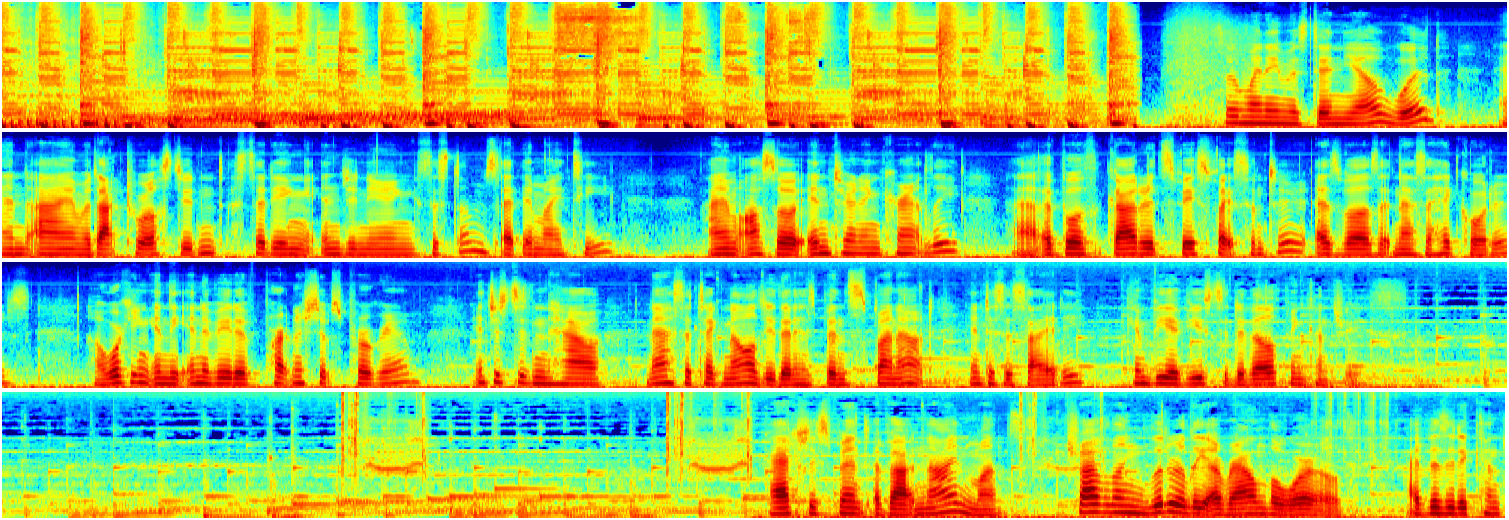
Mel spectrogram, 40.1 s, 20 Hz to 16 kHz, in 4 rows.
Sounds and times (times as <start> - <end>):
Music: 0.0 - 7.6, 23.1 - 40.1
Speech: 8.2 - 14.1, 14.8 - 29.2, 35.2 - 40.1.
